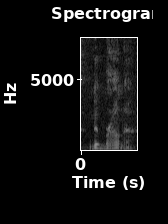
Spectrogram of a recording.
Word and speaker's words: De Bruyne: We did get an announcer during the Euros who clarified that the Flemish preferred pronunciation of De Bruyne is De Bruyne.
